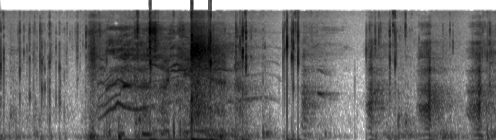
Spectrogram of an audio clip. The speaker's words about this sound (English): So sorry. All the flavors. Chewing into the mic.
